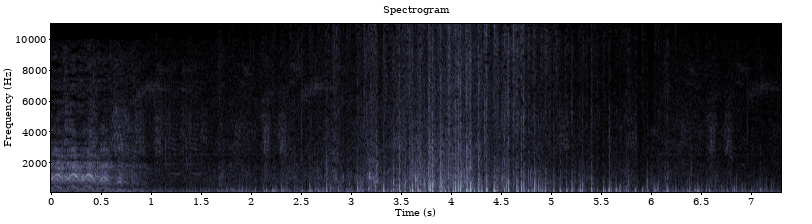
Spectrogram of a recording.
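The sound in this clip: Horse hooves clip-clop in a rapid galloping rhythm as the horse runs off, with a whinny near the start. The many hoofbeats swell to a loud peak midway, then continue more quietly toward the end.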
